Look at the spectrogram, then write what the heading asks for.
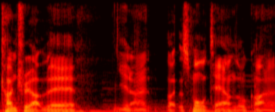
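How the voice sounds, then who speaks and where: A very fast man with an Australian accent and a very deep, low pitch, on a very clean recording with a silent background. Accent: Australian, sounds a bit rural. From Australia (Melbourne, rural-influenced). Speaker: university student. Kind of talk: casual interview chat.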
